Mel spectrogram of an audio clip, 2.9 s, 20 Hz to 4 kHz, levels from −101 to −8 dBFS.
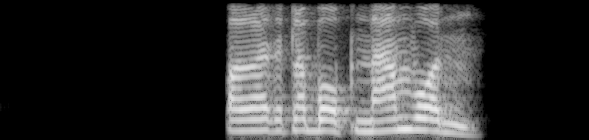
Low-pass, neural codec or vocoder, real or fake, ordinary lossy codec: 3.6 kHz; none; real; none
